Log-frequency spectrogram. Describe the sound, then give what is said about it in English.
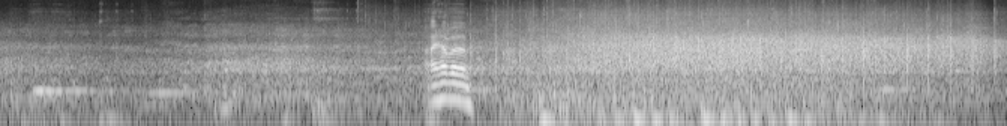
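An audience applauds steadily as a speaker slowly rises to address the Chairman and Lord Mayor, the clapping thickening and growing louder about halfway through into a dense, sustained roar of hands. A brief rising tonal cry cuts through just before the swell. “Chairman, Lord Mayor, ladies and gentlemen, I take a long time to rise because it sustains the applause, which is exactly what I need.”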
